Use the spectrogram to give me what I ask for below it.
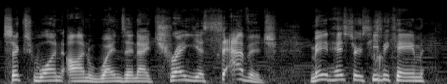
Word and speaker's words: Yesavage: I buy Yesavage as a pronunciation.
